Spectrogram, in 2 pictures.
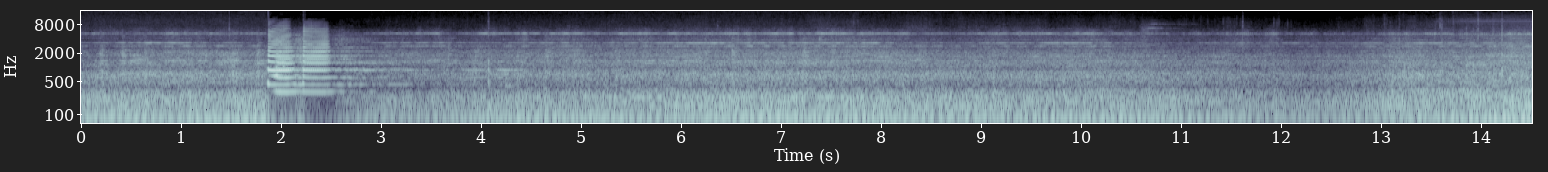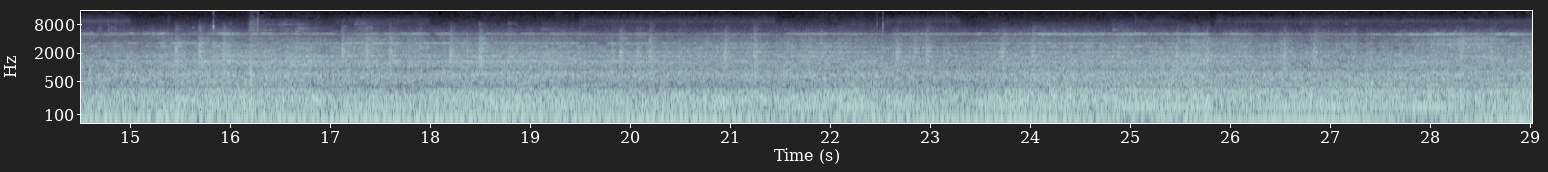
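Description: Diesel locomotive hauling a double-decker passenger train: one short, loud horn blast about two seconds in, then the steady drone of the locomotive and the rumble of the train. It grows louder about halfway through.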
